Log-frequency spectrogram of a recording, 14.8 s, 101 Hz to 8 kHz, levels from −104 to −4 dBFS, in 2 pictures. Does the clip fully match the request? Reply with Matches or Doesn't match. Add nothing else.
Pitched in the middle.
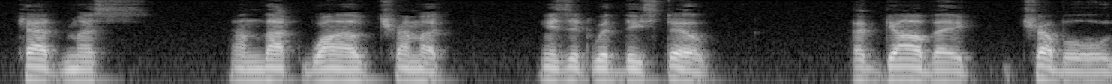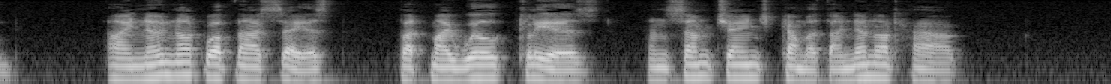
Doesn't match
